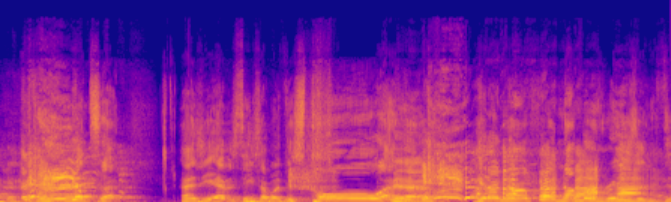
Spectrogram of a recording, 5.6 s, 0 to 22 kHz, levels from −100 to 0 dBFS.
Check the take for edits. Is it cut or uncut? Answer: uncut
